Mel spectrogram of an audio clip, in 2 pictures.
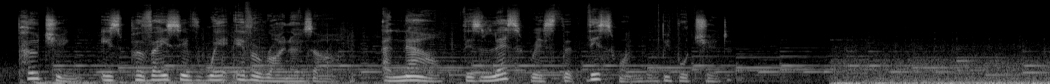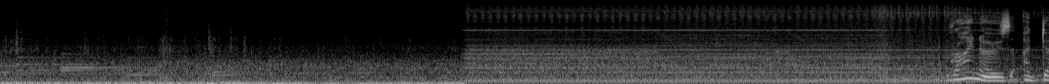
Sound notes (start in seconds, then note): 14.1 helicopter whirring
